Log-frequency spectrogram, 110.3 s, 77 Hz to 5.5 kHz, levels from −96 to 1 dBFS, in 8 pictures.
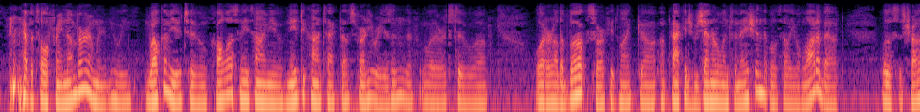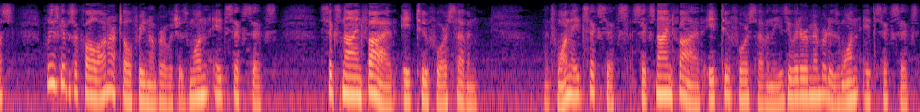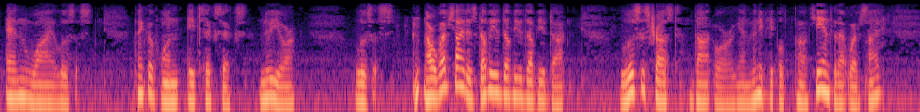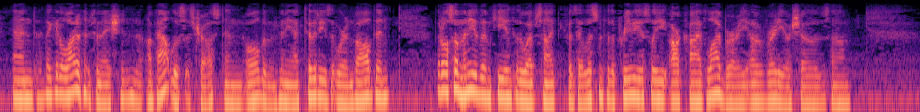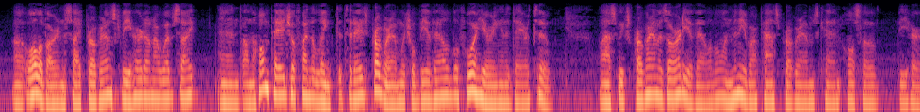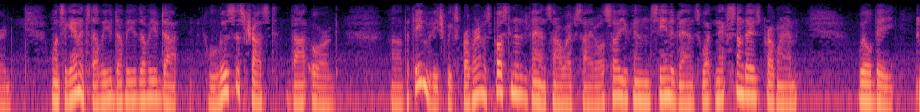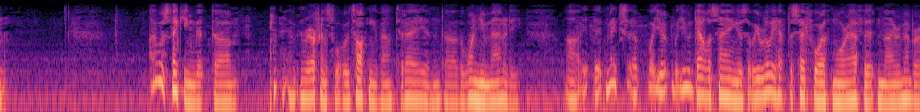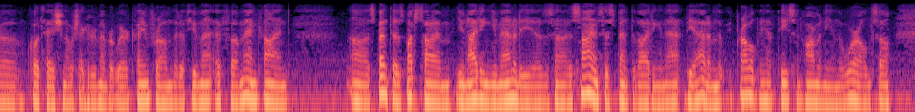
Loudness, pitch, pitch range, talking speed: -24 LUFS, 115 Hz, 110-130 Hz, 165 wpm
